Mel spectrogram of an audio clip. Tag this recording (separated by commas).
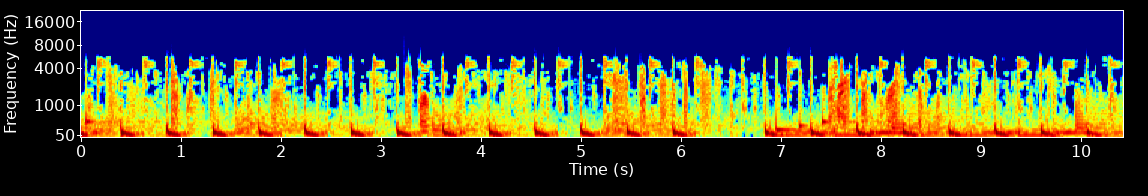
Speech, Music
